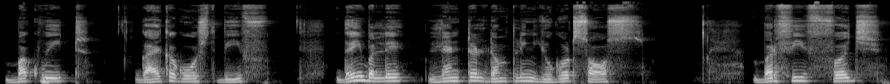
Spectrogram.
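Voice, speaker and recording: Casual teacher: a man from Pakistan, mid-pitched voice, reading vocabulary lists in an easygoing, unhurried way. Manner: reads word lists with fillers and restarts. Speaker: English teacher.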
